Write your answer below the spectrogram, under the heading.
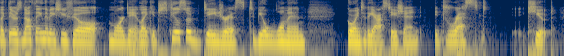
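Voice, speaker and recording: A woman with an American accent, fairly low pitch, ordinary pitch variation and a moderate pace, against a quiet background. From US South. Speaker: podcast co-host. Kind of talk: casual chat. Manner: halting. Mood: animated, amused storytelling. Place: home room. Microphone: studio mic.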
